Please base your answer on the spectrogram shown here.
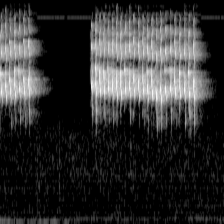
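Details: High, fast cililin trill for training a champion white-rumped shama, a short run, a one-second pause, then a longer sequence of bright repeated notes that fades at the end.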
